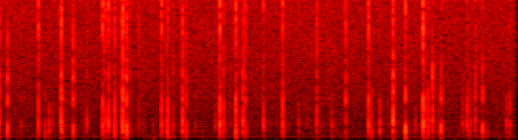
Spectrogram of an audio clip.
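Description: Long nails scratch continuously across a panda gel bead eye mask, a plastic shell filled with gel beads, lying flat on a table. The result is a quiet, irregular stream of short, sharp, bright clicks and scrapes over a soft hiss and a faint low hum.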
